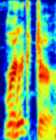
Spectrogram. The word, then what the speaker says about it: Richter: Question number four, actor Jason James Rector was arrested last week for allegedly kicking in a door and grabbing his girlfriend in an argument. At age 11, Rector, am I saying that right? – Richter.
